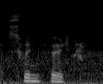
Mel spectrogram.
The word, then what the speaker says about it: Swineford: It's spelt Swineford, but I think it's pronounced Swinford.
